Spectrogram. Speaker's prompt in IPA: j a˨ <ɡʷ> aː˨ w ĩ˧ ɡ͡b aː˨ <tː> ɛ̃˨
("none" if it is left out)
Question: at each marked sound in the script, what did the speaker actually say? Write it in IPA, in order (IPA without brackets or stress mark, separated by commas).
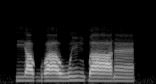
ɡʷ, ɾ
